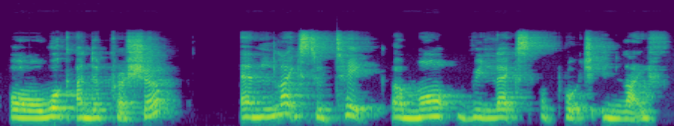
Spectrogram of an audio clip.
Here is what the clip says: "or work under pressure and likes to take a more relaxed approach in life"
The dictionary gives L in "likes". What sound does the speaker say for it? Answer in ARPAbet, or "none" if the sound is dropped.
L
